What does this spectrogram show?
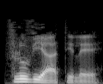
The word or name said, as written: fluviatile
